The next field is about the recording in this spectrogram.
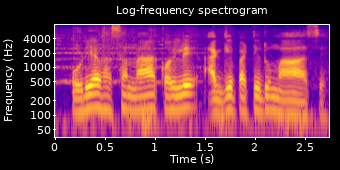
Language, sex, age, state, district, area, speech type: Odia, male, 18-30, Odisha, Jagatsinghpur, urban, spontaneous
